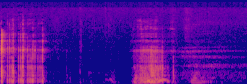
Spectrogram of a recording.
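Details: Adult snoring during sleep in a small room: rough, low rattling breaths separated by pauses, with a fainter follow-on sound; tagged menopause, and the snorer links it to drinking tea late the night before.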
